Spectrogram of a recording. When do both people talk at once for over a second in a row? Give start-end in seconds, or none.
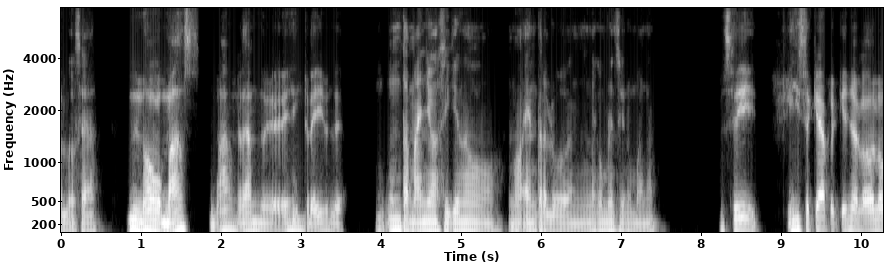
none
